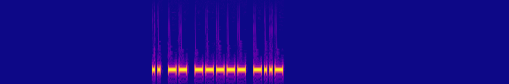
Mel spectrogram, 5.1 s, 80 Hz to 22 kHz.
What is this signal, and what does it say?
Morse code, heard as a keyed tone, about 43 wpm, 700 Hz. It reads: IM0X
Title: DXCC-100 Call Signs - 4 Characters - Repeated 3x - 45wpm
